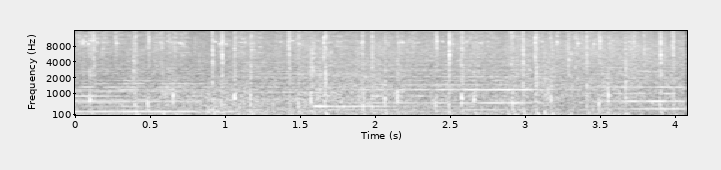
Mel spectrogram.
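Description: Roach, a horse in The Witcher video game, galloping with rapid rhythmic hoofbeats that clatter close and loud, joined by scattered short tonal game sound effects over a steady mix.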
